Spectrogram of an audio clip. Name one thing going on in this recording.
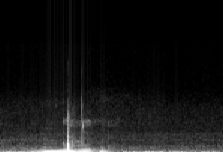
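A puppy gives a short whimper.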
